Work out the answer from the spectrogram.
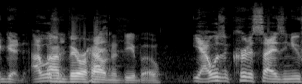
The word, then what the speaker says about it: Adebo: Paulson Adebo, I had kept saying Adebo, but it is Paulson Adebo, also a guy that Ross Jackson loves, and yes, check out Dilly Sanders' thread on him.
